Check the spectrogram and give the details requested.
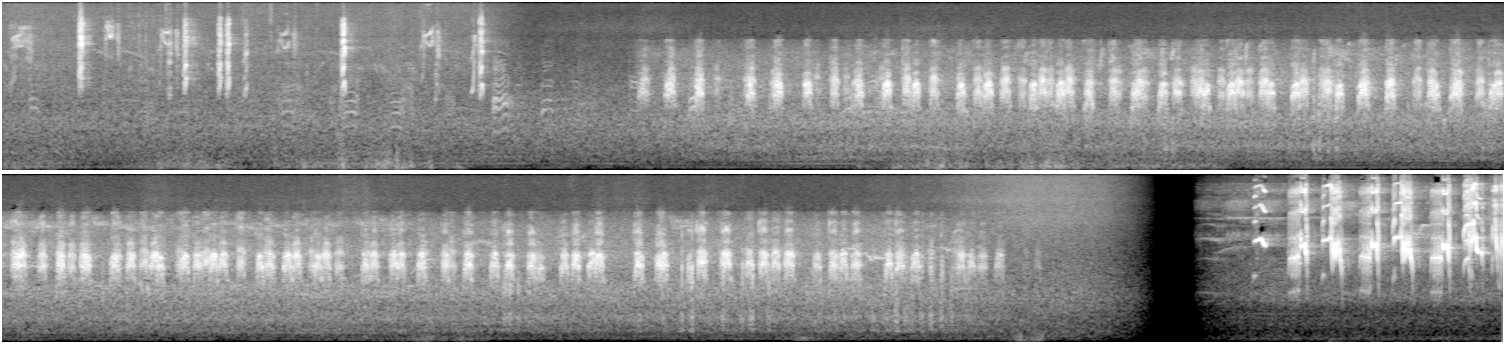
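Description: Birds calling. Scattered high chirps come first, then a long, evenly repeated run of notes lasting nearly twenty seconds, and after a short gap a burst of loud chirping near the end.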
